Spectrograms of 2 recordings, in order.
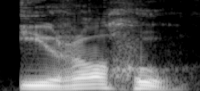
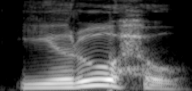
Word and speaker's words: يروحوا: يروحوا. You see how it's a you have to hear that H.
